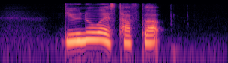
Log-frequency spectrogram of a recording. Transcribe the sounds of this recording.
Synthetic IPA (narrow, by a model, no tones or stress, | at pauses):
d̥ujunowɛstʰafklap̚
